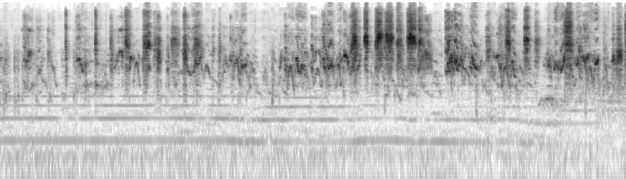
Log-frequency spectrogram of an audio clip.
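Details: Loud, continuous chirping of Australian budgies: busy scratchy chatter and squawks overlapping from several birds, hardly pausing, with a faint humming tone below.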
